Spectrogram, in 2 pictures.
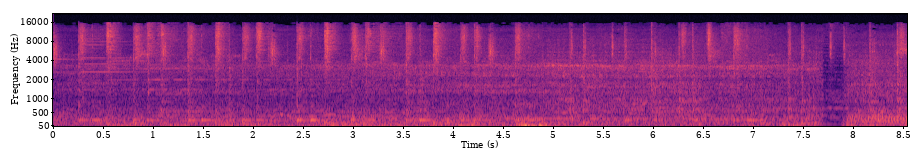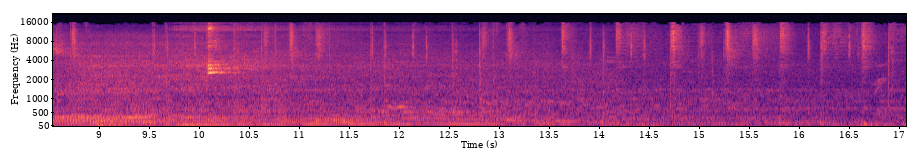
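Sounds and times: background music with light beat: 0.0s - 17.0s.

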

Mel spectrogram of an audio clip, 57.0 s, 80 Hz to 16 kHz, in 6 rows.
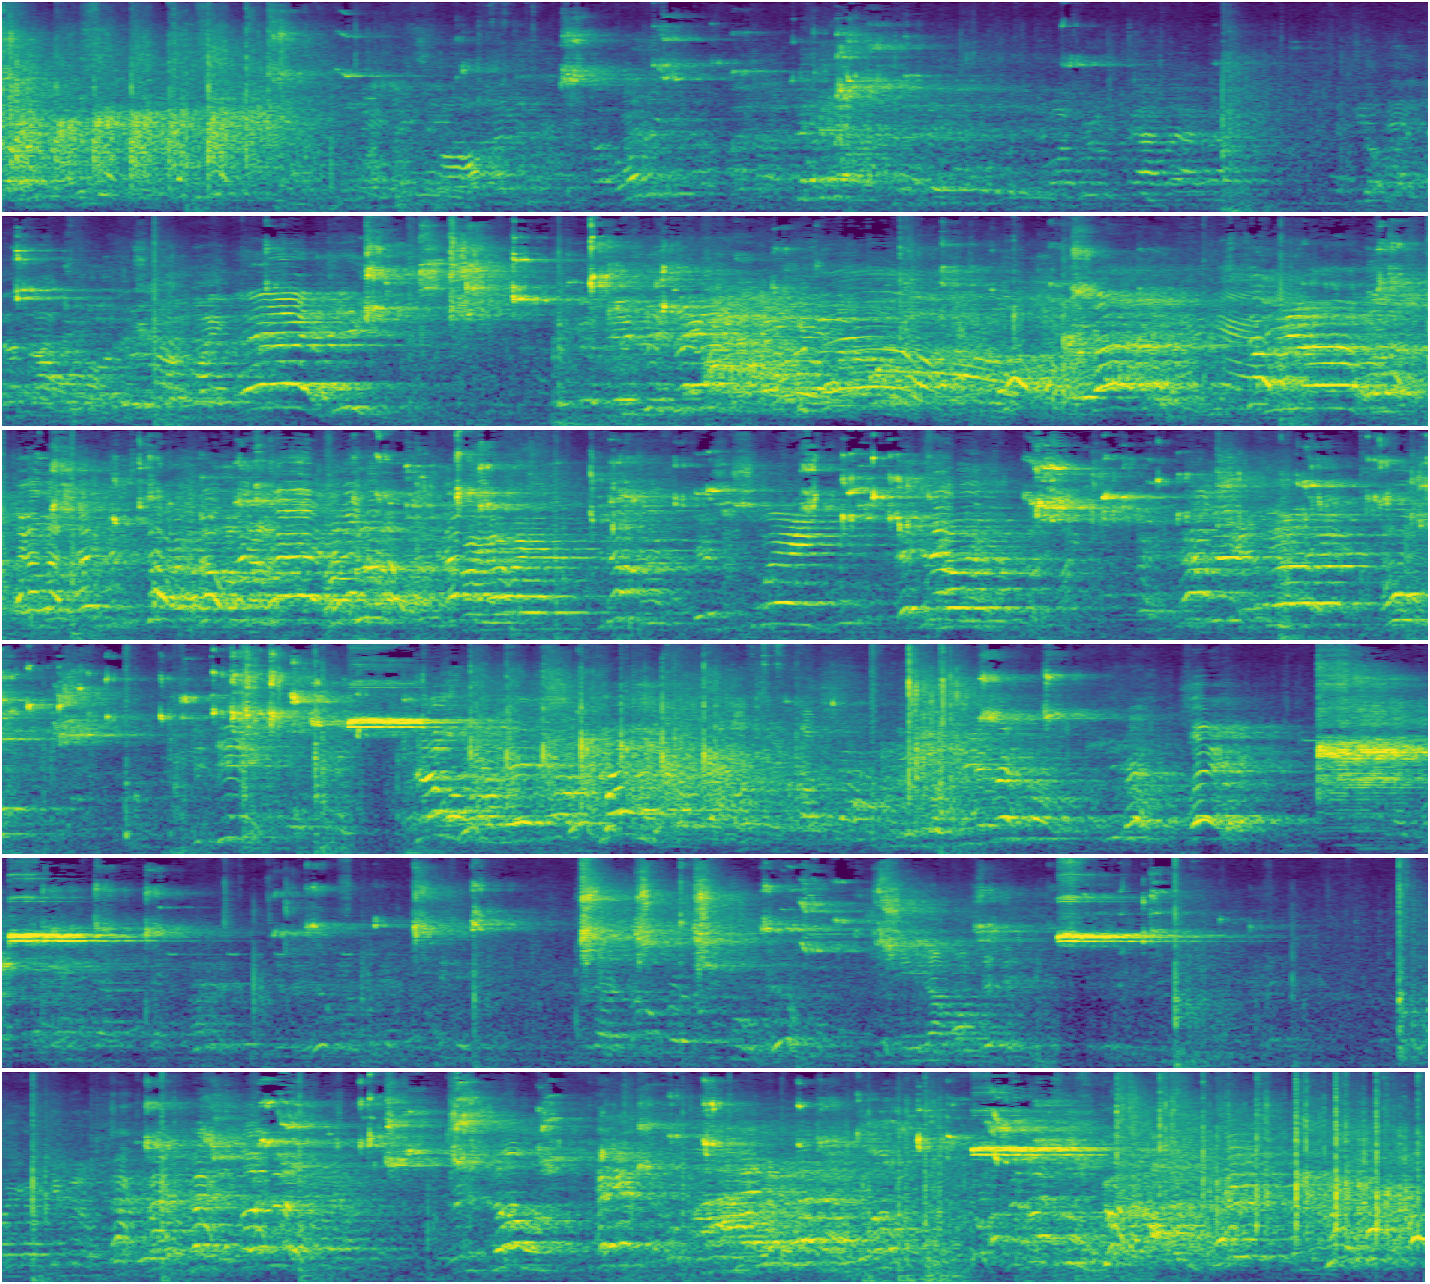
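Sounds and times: basketball bouncing on wooden court: 13.1s - 13.6s, 29.4s - 30.8s, 45.8s - 46.1s, 53.2s - 54.0s.

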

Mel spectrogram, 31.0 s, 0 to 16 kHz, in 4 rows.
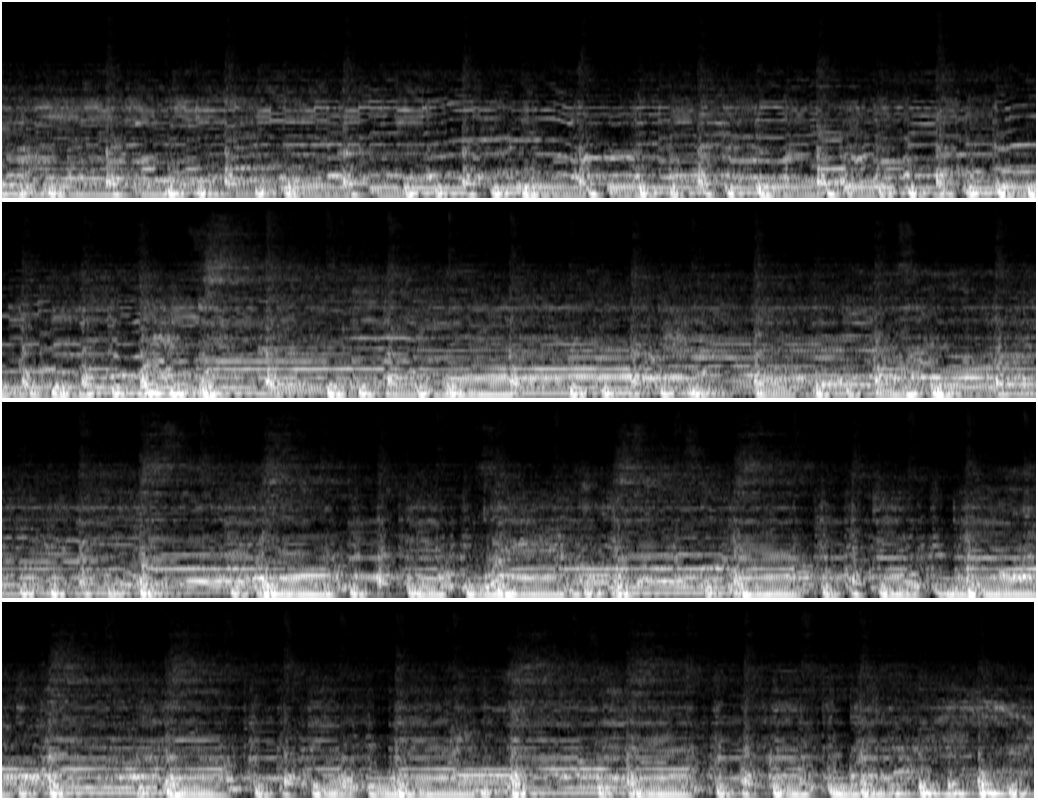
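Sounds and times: electric guitar: 0.0s - 31.0s
keyboard: 0.0s - 31.0s
steady drum beat: 0.0s - 31.0s.

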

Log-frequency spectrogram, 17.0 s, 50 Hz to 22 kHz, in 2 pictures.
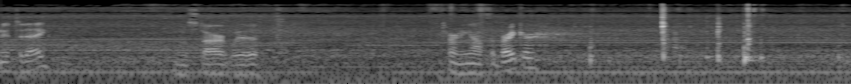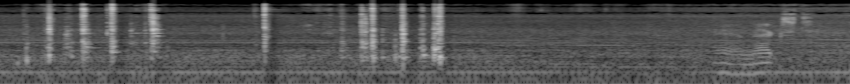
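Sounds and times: steady low hum: 0.0s - 17.0s
metal cover clicking and clacking: 6.6s - 7.7s, 8.7s - 10.2s, 11.1s - 13.0s.

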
